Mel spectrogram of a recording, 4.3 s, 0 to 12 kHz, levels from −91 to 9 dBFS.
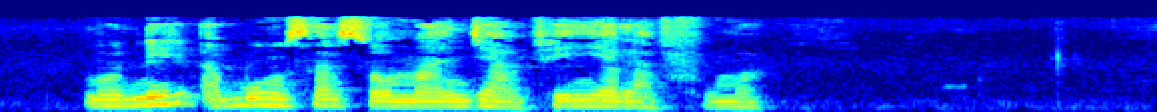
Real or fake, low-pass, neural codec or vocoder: real; 7.2 kHz; none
